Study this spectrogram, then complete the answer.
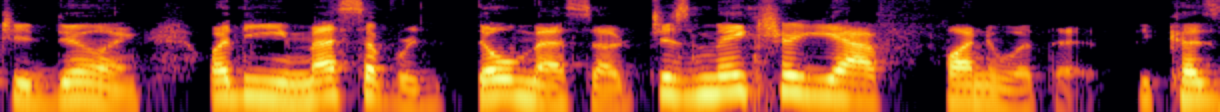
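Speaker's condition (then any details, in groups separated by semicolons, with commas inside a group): Cleft lip and palate; made eating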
